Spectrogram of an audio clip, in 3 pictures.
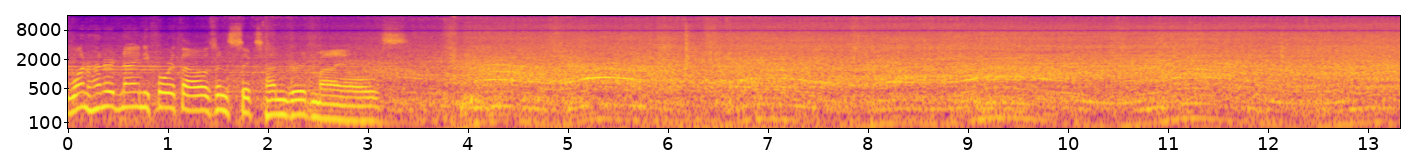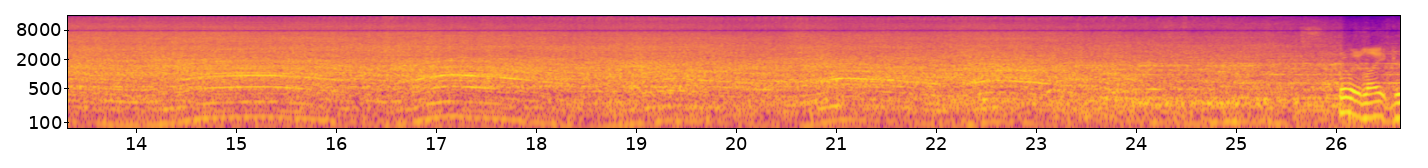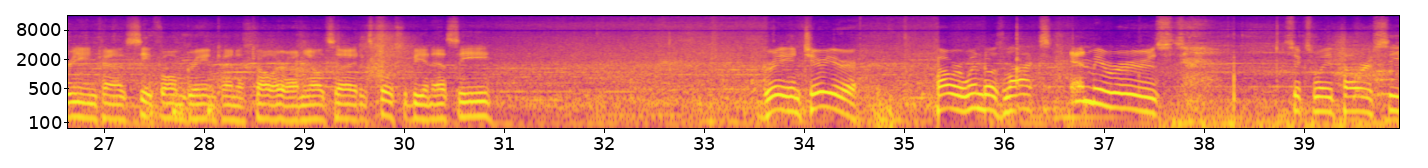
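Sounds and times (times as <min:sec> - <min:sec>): car engine revving: 0:00.0 - 0:39.9.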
